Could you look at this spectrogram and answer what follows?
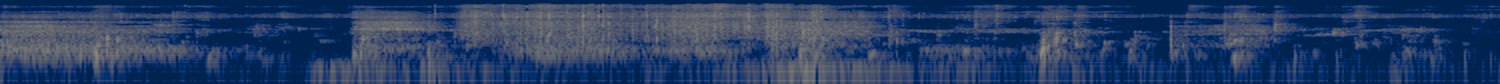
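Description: Water sloshing and lapping against the stones at the bank's edge, swelling up twice in the first half and then dying down to small scattered ticks and drips.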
